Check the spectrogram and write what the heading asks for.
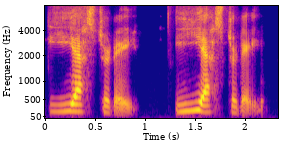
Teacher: voiced palatal and also an approximate specifically a Glide or semivowel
